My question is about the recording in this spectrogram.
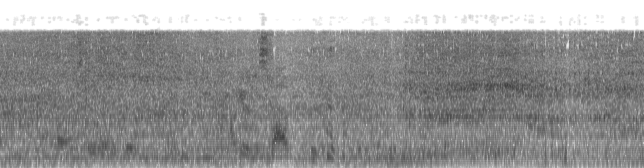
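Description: Motorcycle engine running, a loud steady noise with faint voices of people talking behind it.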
